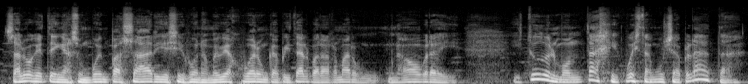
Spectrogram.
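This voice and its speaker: A man's voice: lowish voice, animated, fairly quick, a little mellow, breathy edge, soft background music. A man with an Argentine accent chatting casually on a radio panel, musing and often checking for agreement. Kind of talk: casual conversational radio discussion.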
